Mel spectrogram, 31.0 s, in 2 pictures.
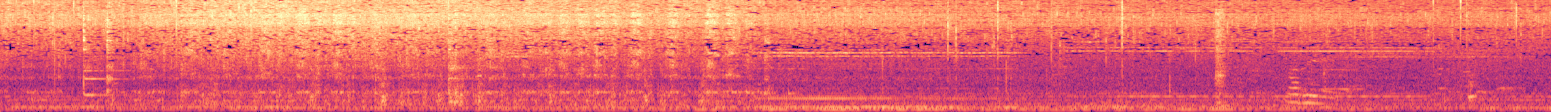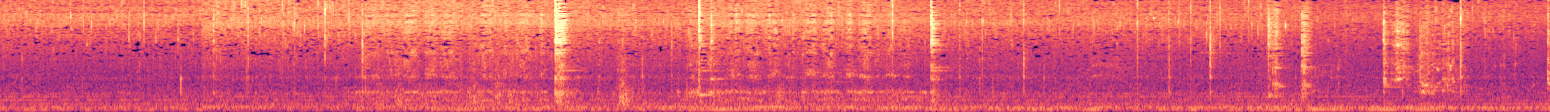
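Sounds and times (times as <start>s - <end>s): food sizzling in hot oil: 0.0s - 31.0s
steel ladle scraping pot: 0.8s - 7.9s, 19.1s - 21.4s, 22.4s - 25.0s, 29.3s - 30.2s.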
